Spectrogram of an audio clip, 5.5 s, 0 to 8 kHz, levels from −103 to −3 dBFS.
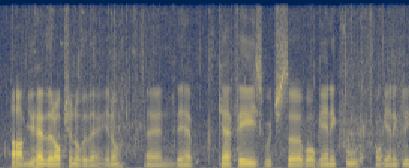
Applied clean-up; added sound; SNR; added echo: none; Stream; 20 dB; none.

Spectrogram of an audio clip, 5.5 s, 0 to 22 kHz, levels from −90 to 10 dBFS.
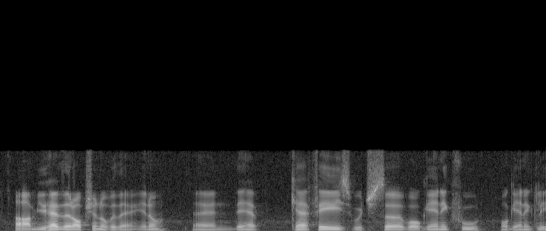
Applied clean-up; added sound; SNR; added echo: none; none; none; none.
